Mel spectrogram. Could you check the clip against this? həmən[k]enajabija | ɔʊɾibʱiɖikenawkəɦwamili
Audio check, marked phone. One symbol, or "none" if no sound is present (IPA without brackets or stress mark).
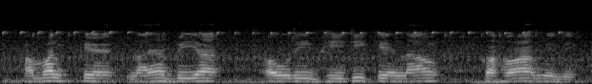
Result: k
